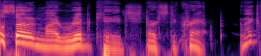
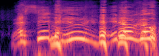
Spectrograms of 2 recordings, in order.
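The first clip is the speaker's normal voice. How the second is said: mock exasperated; 9 semitones higher than usual. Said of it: "and it's like".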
